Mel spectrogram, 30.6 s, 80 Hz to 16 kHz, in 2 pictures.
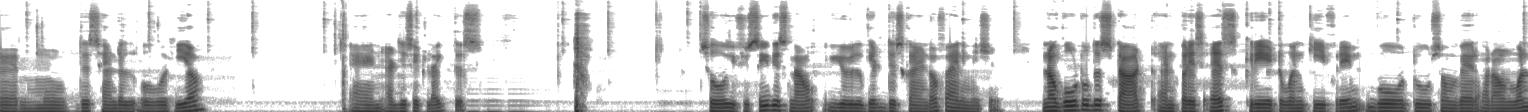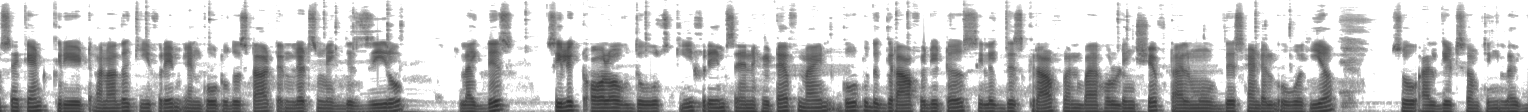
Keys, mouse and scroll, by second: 2.0-4.6 drag, 4.6 -, 4.8 -, 5.0 -, 5.5 click, 7.1 space, 9.5 click, 10.3 scroll up 1, 11.1 scroll up 1, 11.7 s, 12.6-18.3 drag, 19.1 Return, 19.4 scroll down 1, 20.5-22.9 drag, 22.9 F9, 24.2-28.3 drag, 28.3 space.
